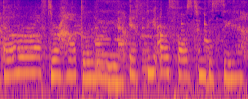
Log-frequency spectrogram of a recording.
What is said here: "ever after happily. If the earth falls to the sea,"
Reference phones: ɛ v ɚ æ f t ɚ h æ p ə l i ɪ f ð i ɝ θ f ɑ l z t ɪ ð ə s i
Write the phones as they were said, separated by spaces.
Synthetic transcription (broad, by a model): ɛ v ɚ æ f t ɚ h æ p ə l i ɪ f ð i ɝ θ f ɑ l z t ɪ ð ə s i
